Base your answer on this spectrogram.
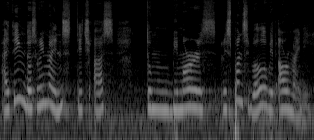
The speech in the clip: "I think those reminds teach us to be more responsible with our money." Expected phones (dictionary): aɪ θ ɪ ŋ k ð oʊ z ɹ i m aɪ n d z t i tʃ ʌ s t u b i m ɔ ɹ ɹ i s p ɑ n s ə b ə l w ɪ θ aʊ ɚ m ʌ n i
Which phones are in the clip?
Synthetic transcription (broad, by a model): aɪ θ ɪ ŋ k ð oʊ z ɹ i m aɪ n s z t i tʃ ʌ s t u b i m ɔ ɹ ɹ i s p ɑ n s ə b ə l w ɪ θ aʊ ɚ m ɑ n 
